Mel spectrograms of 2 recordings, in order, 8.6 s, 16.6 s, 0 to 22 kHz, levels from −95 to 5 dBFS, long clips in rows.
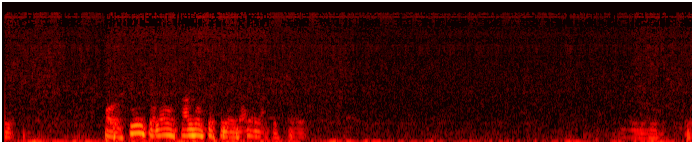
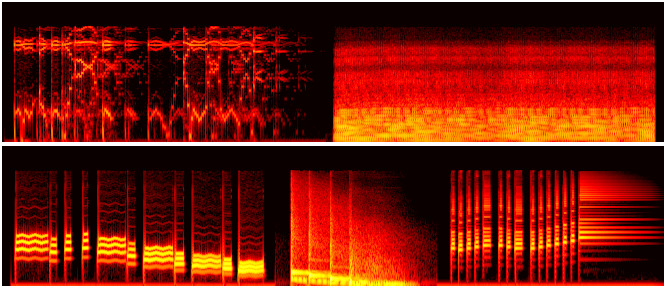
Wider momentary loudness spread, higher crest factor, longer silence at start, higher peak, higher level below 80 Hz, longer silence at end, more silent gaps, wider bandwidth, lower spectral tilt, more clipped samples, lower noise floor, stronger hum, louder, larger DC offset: first, 23 LU vs 17 LU; about the same, 20 dB vs 20 dB; about the same, 0.05 s vs 0.15 s; second, -30 dBFS vs -6 dBFS; second, -68 dBFS vs -34 dBFS; second, 0 s vs 0.45 s; second, none vs 8.16-8.37 s; first, 17 kHz vs 11.5 kHz; first, -7 dB/octave vs -5 dB/octave; neither; about the same, -68 dBFS vs -71 dBFS; neither; second, -46 LUFS vs -24 LUFS; neither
